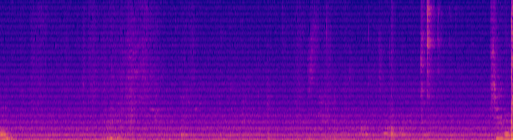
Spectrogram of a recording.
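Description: Steady background hiss and hum of a computer microphone in a pause between a teacher's words, with a few faint, brief voice sounds.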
